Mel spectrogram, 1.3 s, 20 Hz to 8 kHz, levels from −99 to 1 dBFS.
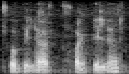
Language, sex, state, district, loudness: Hindi, male, Bihar, Araria, -17 LUFS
